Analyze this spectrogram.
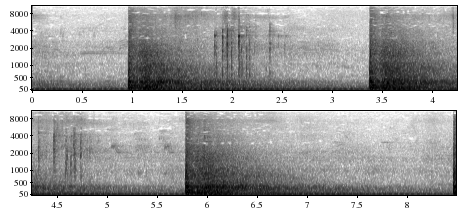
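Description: Bass drum struck with a single slow beat about every two and a half seconds, three times and again at the very end, each deep beat ringing and fading out before the next. The beats keep time for a group drill exercise in place of spoken counts.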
